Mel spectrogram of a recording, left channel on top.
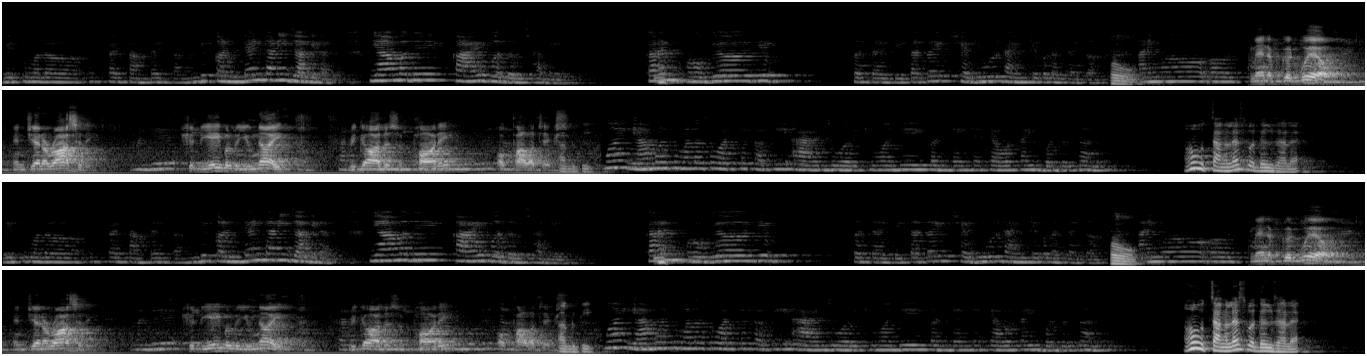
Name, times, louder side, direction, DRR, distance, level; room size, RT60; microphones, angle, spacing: voice 1, 0.0-5.6 6.4-7.7 8.5-14.5 14.9-16.7 17.0-19.2 19.6-24.7, left 1 dB, 30° left, -3 dB, 5.2 m, -38 dB
Speech, 12.5-14.7 15.5-16.7 17.1-18.2 18.6-19.2, left 3 dB, 90° left, 0.7 m, -24 dB
voice 2, 19.2-19.5 25.5-26.6, right 6 dB, 70° right, 9 dB, 0.3 m, -23 dB
23.5 x 11.5 x 2.2 m, 0.83 s
head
